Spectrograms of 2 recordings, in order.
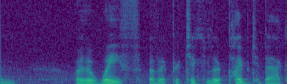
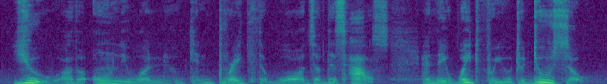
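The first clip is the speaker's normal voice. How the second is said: hissing, swooping angry cat voice, scolding tone; 4 dB louder than usual. Reading a novel, the cat speaks to Sabriel as she wakes: Mogget hissing. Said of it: "he hissed".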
